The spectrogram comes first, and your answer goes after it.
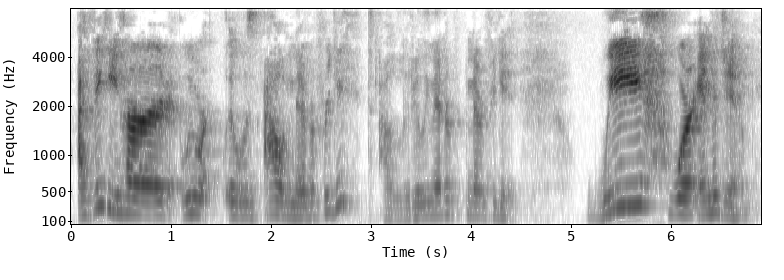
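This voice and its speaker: A woman, talking casually and animatedly to her viewers, swinging between loud asides and quiet trailing remarks. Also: mid-range voice, big pitch swings, moderate pace. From Milwaukee, Wisconsin. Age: 20s. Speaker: vlogger. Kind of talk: casual confessional vlog.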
